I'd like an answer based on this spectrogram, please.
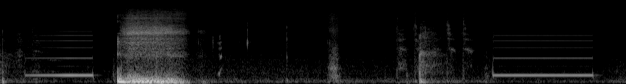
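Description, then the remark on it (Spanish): A steady electronic phone tone sounds in two long beeps about a second each, separated by a burst of noise and a few short clicks and murmurs between them. “Che, tu pitido se escucha mucho mejor que el mío.”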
